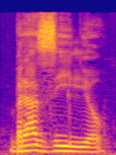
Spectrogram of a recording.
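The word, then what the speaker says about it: Brazilo: si só uma sílaba outro exemplo brasilo a sílaba tônica cai sobre o porque a letra io não representa uma sílaba por si só se eu não soubesse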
